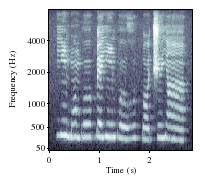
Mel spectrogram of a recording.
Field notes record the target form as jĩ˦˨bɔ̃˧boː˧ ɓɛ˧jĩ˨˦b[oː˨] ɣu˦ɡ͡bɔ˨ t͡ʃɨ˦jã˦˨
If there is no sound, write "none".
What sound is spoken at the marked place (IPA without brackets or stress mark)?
oː˨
